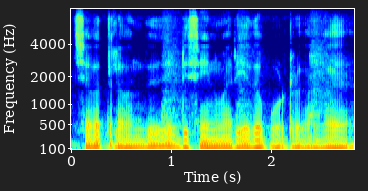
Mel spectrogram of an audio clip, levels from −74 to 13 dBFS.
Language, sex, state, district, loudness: Tamil, male, Tamil Nadu, Kanyakumari, -14 LUFS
